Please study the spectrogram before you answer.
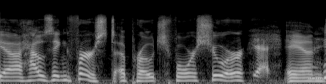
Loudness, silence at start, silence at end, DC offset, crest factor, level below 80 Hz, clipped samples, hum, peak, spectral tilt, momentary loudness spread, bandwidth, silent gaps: -22 LUFS; 0 s; 0 s; under 0.1%; 16 dB; -50 dBFS; under 0.1%; none; -6 dBFS; -4.5 dB/octave; 4 LU; 11 kHz; none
